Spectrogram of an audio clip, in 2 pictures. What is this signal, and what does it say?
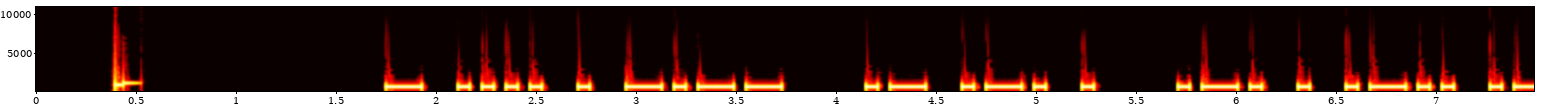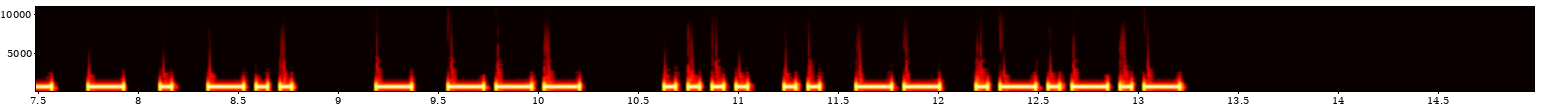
Morse code, heard as a keyed tone, about 21 wpm, 700 Hz. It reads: THEY ARE RELATED TO HIM.
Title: Sentences from Top 1000 Words - Review Part 5 - 20wpm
